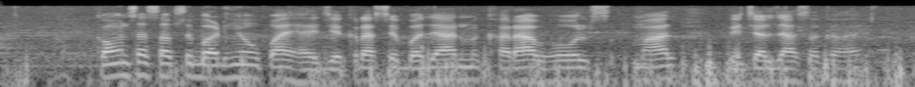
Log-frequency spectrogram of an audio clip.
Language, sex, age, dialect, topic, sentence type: Magahi, male, 18-24, Central/Standard, agriculture, statement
